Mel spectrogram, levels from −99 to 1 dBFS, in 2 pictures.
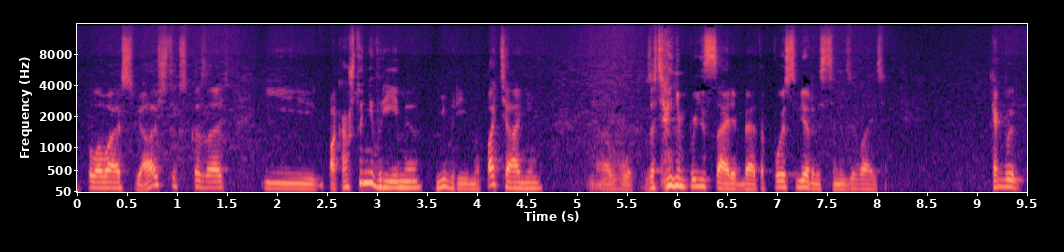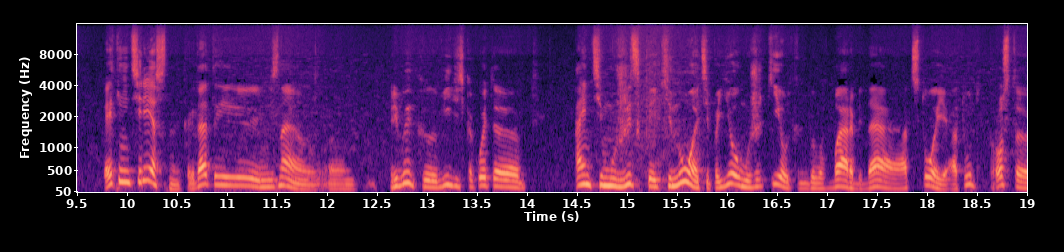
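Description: At 12.4 to 12.65 s the speech briefly turns faint and swallowed, as though part of it had sunk into the background. The same dip returns at 18.35 to 18.68 s. Each time, around a tenth of a second of speech drops by about 15 dB. This is speech cut by the noise suppressor. The suppressor mistook these quiet stretches for the room noise, which sits about 23 dB below the speech, and turned them down along with it.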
